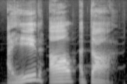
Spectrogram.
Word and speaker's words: Eid al-Adha: The Muslim holiday she referred to should be pronounced Eid al-Adha.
